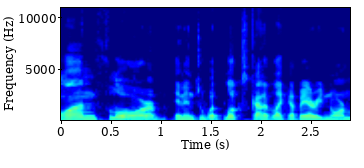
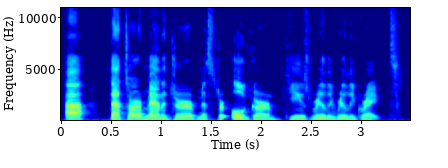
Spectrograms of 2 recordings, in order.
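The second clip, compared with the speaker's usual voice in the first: lightly voiced elf, pitched up and louder; silver-haired elf assistant; 5 semitones higher, 7 dB louder than usual. Elf assistant pointing out her manager to customers, lightly voiced and enthusiastic. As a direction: introduce the boss brightly, a touch higher. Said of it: "silver-haired elf that you're with will kind of go".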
